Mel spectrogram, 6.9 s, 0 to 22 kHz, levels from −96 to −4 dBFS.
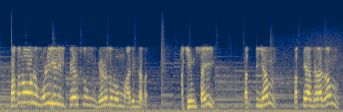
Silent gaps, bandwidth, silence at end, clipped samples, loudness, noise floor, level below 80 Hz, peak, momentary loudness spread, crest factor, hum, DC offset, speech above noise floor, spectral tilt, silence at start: none; 4.2 kHz; 0.05 s; under 0.1%; -16 LUFS; -36 dBFS; -38 dBFS; 0 dBFS; 14 LU; 16 dB; none; under 0.1%; 21 dB; -8 dB/octave; 0 s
